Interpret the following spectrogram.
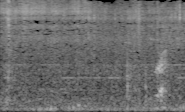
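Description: Faint scuffing and shuffling on a gritty dirt path as a person in a padded turtle-shell costume rolls over from his back onto his hands and knees.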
